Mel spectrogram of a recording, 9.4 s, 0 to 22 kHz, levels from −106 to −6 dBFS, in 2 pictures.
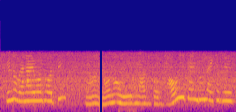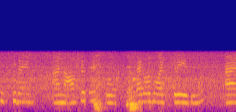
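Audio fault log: Throughout: other side's voice leaking through. A second, quieter voice sits under the speech for the whole clip, around 10 dB down. That's most likely the far end playing on the talker's loudspeaker and getting back into the mic past an echo canceller that didn't fully remove it.
1.98 to 2.04 s: packet loss filled with silence. There's a 60 ms hole with hard edges. That fits two 30 ms packets going missing, with the receiver just dropping in dead silence instead of concealing the gap.
6.47 to 6.52 s and 7.05 to 7.18 s: speech suppressed in double talk. The talker's level dips by about 5 dB, briefly at first and then for about 150 ms. Both sides talking at once likely confused the echo canceller into ducking the near voice along with the echo.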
